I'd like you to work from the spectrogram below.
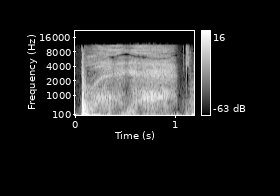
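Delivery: shouting. Real, not acted. Urging viewers to play the game.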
